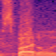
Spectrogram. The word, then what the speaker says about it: Speidel: I think I'm saying it right. I believe Speidel is correct.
